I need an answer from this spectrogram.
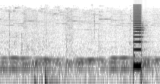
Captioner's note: beep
